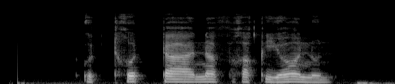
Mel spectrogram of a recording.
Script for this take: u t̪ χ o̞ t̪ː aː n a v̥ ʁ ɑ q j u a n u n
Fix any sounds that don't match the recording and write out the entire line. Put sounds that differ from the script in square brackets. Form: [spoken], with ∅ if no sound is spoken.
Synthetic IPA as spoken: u t̪ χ o̞ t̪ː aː n a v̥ ʁ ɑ q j u a n u n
